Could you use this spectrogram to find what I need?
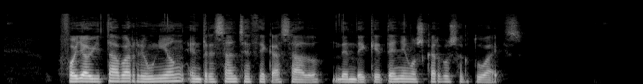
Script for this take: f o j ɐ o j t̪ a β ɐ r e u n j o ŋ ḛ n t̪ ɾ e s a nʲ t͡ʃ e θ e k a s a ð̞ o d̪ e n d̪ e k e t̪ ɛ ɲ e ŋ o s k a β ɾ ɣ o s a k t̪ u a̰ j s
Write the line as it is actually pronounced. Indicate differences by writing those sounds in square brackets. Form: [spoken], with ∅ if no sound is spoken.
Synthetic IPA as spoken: f o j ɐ o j t̪ a β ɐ r e u n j o ŋ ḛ n t̪ ɾ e s a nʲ t͡ʃ e θ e k a s a ð̞ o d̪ e n d̪ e k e t̪ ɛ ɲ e ŋ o s k a [∅] ɾ ɣ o s a k t̪ u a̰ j s

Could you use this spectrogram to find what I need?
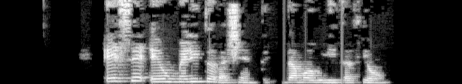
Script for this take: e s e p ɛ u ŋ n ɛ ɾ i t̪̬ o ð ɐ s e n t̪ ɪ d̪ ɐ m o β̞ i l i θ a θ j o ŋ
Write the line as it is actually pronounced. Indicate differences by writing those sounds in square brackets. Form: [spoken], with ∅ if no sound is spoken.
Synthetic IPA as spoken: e s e [ʔ] ɛ u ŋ [m] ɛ ɾ i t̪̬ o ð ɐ [ʃ] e n t̪ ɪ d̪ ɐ m o β̞ i l i θ a θ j o ŋ

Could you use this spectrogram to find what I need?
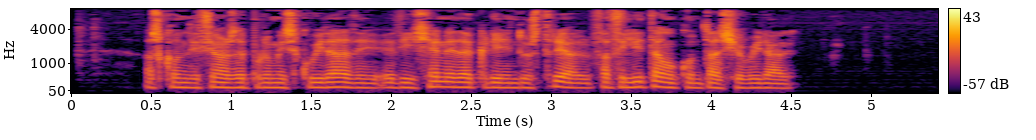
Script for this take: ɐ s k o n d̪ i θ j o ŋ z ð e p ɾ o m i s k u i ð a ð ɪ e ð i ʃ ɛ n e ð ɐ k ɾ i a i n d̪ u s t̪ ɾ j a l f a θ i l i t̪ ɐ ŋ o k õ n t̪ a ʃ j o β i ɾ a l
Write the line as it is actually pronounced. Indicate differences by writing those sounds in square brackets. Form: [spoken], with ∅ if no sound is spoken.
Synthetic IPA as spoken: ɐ s k o n d̪ i θ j o ŋ z ð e p ɾ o m i s k u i ð a ð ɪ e ð i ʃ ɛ n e ð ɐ k ɾ i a i n d̪ u s t̪ ɾ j a l f a θ i l i t̪ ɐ ŋ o k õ n t̪ a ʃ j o β i ɾ a l

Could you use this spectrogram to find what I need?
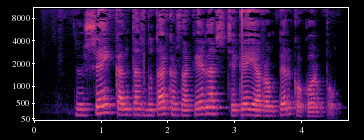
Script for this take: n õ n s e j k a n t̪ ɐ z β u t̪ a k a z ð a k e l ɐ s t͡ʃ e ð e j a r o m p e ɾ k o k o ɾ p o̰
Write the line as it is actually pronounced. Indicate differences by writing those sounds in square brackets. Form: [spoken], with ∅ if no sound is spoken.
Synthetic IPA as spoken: n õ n s e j k a n t̪ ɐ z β u t̪ a k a z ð a k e l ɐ s t͡ʃ e [ɣ] e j a r o m p e ɾ k o k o ɾ p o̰

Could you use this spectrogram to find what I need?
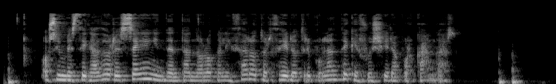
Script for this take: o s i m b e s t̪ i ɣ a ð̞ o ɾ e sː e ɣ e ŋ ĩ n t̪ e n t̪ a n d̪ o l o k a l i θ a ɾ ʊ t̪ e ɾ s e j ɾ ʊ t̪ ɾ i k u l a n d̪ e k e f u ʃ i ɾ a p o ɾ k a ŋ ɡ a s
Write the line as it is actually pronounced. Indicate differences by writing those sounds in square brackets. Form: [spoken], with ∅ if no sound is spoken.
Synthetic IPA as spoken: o s i m b e s t̪ i ɣ a ð̞ o ɾ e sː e ɣ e ŋ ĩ n t̪ e n t̪ a n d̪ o l o k a l i θ a ɾ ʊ t̪ e ɾ [θ] e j ɾ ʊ t̪ ɾ i [p] u l a n [t̪] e k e f u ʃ i ɾ a p o ɾ k a ŋ ɡ a s

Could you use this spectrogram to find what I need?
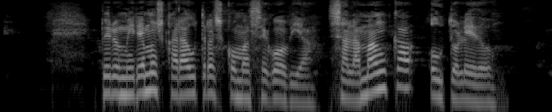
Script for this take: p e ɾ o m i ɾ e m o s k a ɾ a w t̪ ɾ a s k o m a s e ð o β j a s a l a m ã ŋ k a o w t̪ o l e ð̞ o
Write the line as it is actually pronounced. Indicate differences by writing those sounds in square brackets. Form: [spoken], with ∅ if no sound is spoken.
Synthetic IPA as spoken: p e ɾ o m i ɾ e m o s k a ɾ a w t̪ ɾ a s k o m a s e [ɣ] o β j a s a l a m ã ŋ k a o w t̪ o l e ð̞ o

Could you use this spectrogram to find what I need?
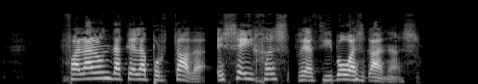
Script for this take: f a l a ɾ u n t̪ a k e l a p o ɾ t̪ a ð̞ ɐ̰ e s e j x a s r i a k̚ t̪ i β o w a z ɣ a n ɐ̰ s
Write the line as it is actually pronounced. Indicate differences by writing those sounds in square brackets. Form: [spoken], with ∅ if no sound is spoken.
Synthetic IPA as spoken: f a l a ɾ [o] n [d̪] a k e l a p o ɾ t̪ a ð̞ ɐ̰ e s e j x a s r [e] a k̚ t̪ i β o w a z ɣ a n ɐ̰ s

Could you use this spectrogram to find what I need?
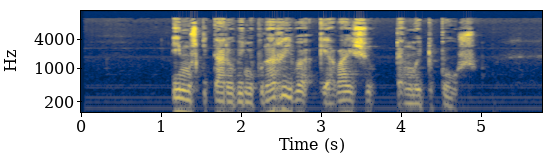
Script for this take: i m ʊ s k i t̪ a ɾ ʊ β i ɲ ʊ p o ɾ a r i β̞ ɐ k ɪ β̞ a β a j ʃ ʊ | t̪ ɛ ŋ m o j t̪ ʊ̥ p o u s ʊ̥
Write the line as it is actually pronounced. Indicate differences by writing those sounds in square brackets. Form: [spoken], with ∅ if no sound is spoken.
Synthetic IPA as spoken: i m ʊ s k i t̪ a ɾ ʊ β i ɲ ʊ p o ɾ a r i β̞ ɐ k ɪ [∅] a β a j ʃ ʊ | t̪ ɛ ŋ m o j t̪ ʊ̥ p o [w] s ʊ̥

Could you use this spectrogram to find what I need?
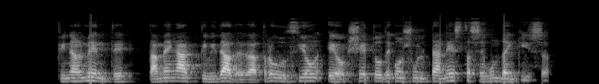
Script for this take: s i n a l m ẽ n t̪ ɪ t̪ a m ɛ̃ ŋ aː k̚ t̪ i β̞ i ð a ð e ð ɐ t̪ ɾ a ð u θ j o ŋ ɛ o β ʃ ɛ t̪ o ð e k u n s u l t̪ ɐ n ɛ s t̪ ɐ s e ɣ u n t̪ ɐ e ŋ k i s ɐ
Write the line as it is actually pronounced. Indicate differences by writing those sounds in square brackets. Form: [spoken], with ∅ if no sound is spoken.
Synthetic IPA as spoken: [f] i n a l m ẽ n t̪ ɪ t̪ a m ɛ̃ ŋ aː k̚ t̪ i β̞ i ð a ð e ð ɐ t̪ ɾ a ð u θ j o ŋ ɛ o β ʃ ɛ t̪ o ð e k [o] n s u l t̪ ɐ n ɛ s t̪ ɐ s e ɣ u n [d̪] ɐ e ŋ k i s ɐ

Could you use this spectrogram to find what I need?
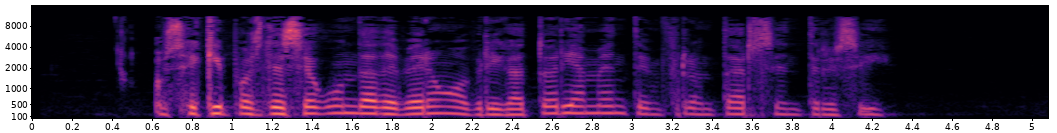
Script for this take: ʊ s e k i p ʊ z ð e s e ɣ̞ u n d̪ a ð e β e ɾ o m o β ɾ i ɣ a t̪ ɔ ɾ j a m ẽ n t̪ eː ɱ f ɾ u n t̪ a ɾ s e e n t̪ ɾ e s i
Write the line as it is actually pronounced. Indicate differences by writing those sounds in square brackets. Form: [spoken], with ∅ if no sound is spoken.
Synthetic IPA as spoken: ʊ s e k i p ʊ z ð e s e ɣ̞ u n d̪ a ð e β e ɾ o [ŋ] o β ɾ i ɣ a t̪ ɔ ɾ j a m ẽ n t̪ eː ɱ f ɾ [o] n t̪ a ɾ s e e n t̪ ɾ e s i

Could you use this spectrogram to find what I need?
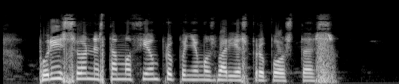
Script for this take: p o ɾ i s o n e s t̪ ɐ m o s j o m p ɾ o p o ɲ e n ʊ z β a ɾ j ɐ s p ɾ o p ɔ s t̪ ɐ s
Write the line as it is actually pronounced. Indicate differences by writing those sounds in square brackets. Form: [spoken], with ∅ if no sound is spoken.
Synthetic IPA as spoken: p o ɾ i s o n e s t̪ ɐ m o [θ] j o m p ɾ o p o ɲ e [m] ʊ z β a ɾ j ɐ s p ɾ o p ɔ s t̪ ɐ s

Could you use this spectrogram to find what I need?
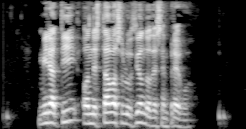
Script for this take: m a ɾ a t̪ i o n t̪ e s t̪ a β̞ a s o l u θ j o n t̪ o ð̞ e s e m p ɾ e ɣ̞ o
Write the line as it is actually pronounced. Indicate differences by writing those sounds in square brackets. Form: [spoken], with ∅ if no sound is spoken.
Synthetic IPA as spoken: m [i] ɾ a t̪ i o n [d̪] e s t̪ a β̞ a s o l u θ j o n [d̪] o ð̞ e s e m p ɾ e ɣ̞ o

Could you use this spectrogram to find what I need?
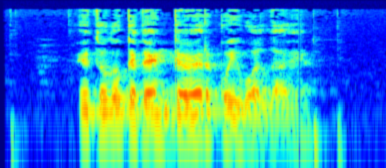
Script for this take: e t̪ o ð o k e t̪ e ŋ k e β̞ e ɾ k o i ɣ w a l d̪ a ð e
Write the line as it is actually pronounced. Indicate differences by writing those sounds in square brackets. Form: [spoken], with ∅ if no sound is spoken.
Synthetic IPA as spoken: e t̪ o ð o k e t̪ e ŋ k e β̞ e ɾ k o i ɣ w a l d̪ a ð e

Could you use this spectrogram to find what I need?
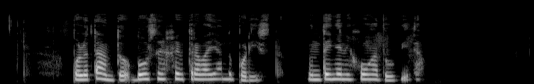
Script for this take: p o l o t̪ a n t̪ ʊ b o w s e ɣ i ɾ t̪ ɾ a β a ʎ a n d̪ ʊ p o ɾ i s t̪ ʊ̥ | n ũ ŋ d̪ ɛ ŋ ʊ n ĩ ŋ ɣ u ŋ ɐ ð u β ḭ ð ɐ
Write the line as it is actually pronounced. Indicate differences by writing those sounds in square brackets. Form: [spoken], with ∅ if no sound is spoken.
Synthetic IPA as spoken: p o l o t̪ a n t̪ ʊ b o w s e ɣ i ɾ t̪ ɾ a β a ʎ a n d̪ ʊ p o ɾ i s t̪ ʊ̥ | n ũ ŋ [t̪] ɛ [ɲ] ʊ n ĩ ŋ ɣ u ŋ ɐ ð u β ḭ ð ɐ

